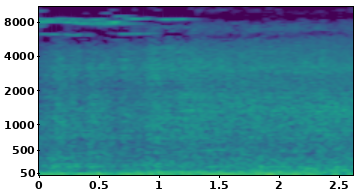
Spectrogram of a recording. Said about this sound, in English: Which way is that truck? Oh, that's not fair. He turned off to the left.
